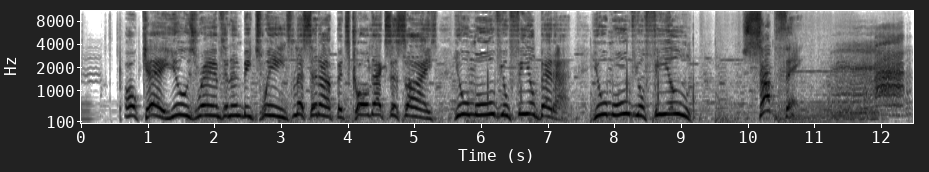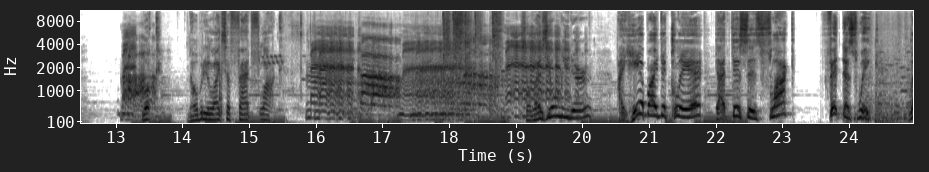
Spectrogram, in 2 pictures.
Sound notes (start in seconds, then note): 11.2 baaing; 17.8 spitting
